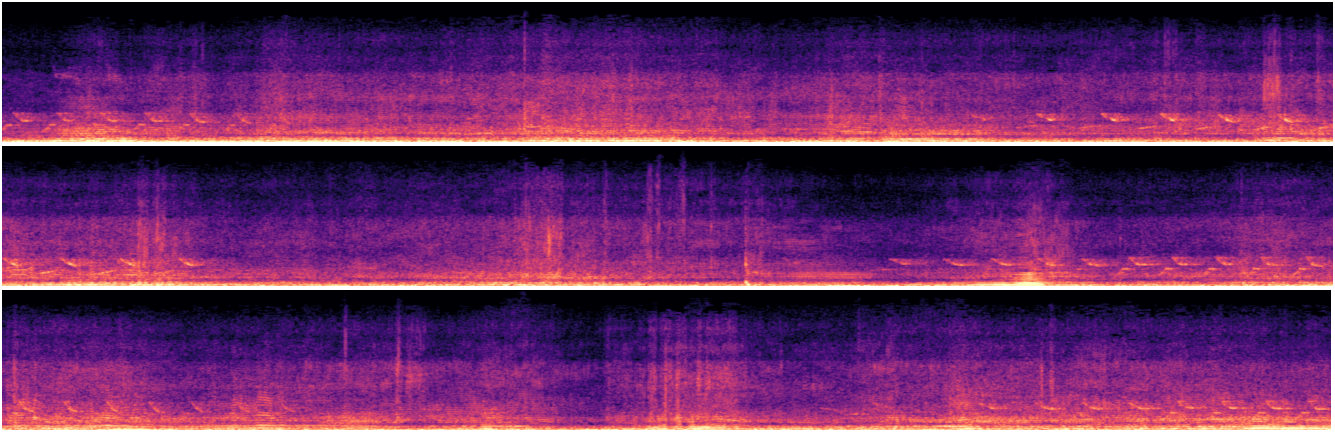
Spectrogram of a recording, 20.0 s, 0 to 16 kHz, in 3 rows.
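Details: Honey bees from a first-year backyard hive, the strong yellow box started spring 2023, with workers flying in and out; a full, even hum throughout, overlaid by several trilled bird phrases and one brief knock.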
